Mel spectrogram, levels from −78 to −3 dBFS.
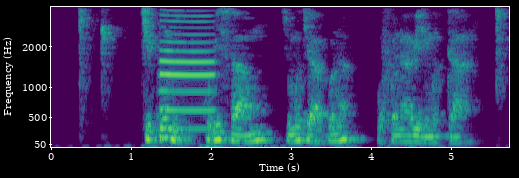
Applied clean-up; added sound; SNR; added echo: classical method WPE with log-MMSE.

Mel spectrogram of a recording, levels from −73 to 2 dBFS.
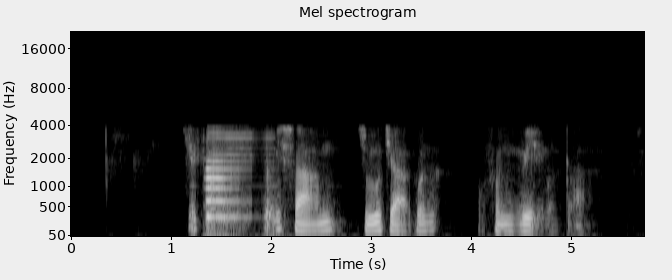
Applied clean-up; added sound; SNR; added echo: neural separator model SepFormer WHAMR!.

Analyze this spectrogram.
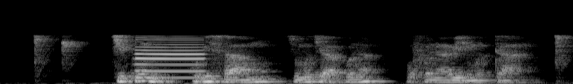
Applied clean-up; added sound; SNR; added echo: none; Wind instrument, woodwind instrument; -3 dB; reverberation time 0.3 s.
